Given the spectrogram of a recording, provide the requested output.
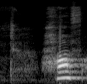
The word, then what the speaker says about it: half: در اینجا متوجه باشین که تلفظ L در این کلمه half تلفظ نمیشه، یعنی در pronunciation silent است که ما میگیم تنها half. half a half به معنای نصف نصف یعنی اینتا.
